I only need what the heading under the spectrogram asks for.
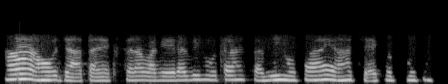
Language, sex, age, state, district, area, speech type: Hindi, female, 30-45, Madhya Pradesh, Seoni, urban, conversation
